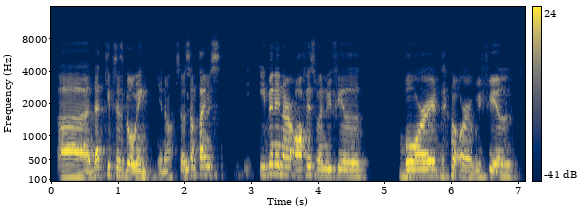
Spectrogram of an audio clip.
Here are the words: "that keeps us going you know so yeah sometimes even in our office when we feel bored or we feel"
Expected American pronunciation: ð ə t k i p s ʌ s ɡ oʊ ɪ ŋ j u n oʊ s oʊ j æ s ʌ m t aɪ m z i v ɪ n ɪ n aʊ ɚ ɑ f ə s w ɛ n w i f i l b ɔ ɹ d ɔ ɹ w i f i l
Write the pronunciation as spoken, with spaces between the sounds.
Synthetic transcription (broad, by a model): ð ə t k i p s ʌ s ɡ oʊ ɪ ŋ j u n oʊ s oʊ s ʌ m t aɪ m s i v ɪ n ɪ n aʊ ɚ ɑ f ə s w ɛ n w i f i l b ɔ ɹ d ɔ ɹ w i f i l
